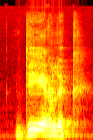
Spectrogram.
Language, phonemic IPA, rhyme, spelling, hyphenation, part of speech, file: Dutch, /ˈdeːr.lək/, -eːrlək, deerlijk, deer‧lijk, adjective, Nl-deerlijk.ogg
- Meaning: 1. hurting, painful 2. sad, saddening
